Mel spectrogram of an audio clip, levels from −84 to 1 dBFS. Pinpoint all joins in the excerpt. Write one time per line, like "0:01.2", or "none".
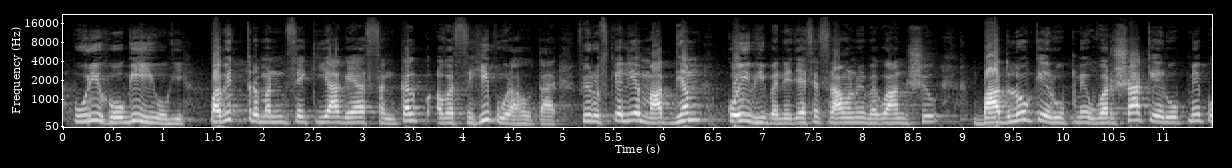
0:01.3
0:08.9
